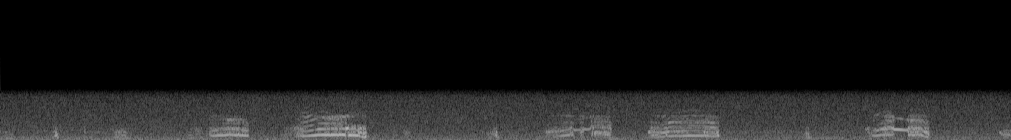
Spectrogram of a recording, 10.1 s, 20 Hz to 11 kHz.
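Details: Juliet, an American black bear followed by Wildlife Research Institute researchers, on March 1, 2014: a series of whiny, mewing calls in bursts about a second long, some rising then falling, separated by quieter gaps with faint background hiss.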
